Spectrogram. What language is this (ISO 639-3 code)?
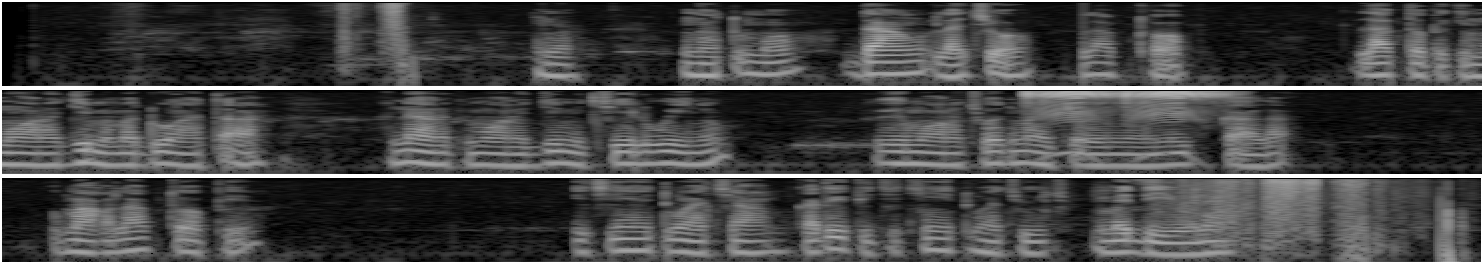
ach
